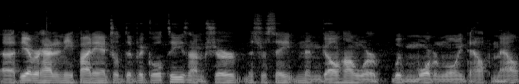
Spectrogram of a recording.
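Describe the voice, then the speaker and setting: A man's very deep, low voice with a bright, sharp tone at a very fast pace. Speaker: YouTuber. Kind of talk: opinion monologue. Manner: halting, many pauses.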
